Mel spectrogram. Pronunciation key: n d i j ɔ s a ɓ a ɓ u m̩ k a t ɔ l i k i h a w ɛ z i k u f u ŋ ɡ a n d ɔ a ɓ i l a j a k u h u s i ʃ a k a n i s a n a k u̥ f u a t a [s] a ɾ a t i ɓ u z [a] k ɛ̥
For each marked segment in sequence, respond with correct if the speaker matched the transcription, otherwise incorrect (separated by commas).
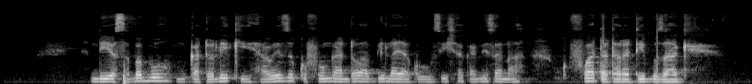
incorrect, correct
